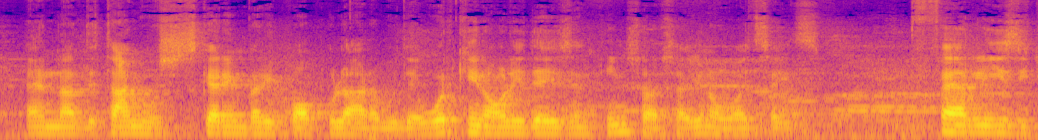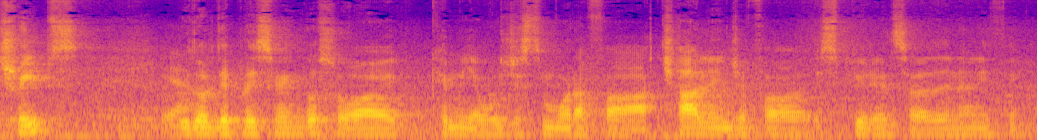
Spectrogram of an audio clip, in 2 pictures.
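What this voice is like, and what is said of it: Thick accent. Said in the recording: “I haven't lost my thick accent”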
